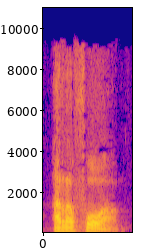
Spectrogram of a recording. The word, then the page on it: aravoa: Raga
